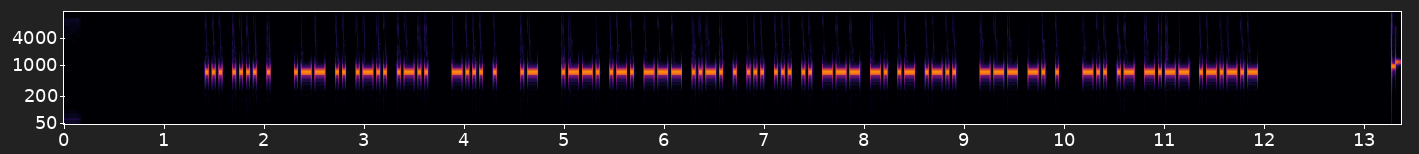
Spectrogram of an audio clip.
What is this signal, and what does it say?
Morse code, heard as a keyed tone, about 36 wpm, 700 Hz. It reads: SHE WILL BE A PROFESSIONAL ONE DAY.
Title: Sentences from Top 1000 Words - Review Part 4 - 35wpm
